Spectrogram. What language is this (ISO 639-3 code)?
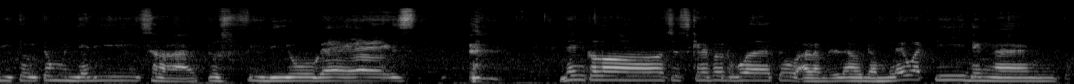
ind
